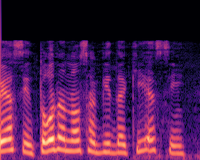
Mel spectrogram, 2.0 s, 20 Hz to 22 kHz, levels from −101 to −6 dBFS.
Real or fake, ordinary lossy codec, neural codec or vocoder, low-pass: fake; none; codec, 16 kHz, 8 kbps, FreqCodec, larger model; none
